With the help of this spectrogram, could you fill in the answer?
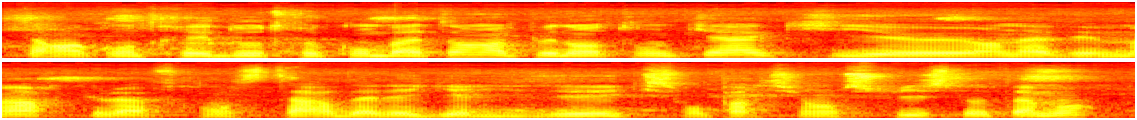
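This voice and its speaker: Fast-talking casual male interviewer. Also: mid-range voice, fairly even intonation, mellow. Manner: quick, casual, eager questions. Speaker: journalist interviewer. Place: fight event venue.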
